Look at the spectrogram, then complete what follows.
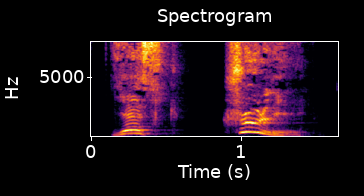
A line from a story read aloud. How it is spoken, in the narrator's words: cried the man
